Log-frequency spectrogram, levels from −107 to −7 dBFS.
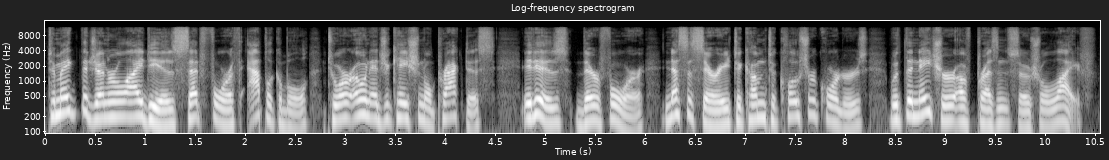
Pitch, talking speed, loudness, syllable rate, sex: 165 Hz, 165 wpm, -18 LUFS, 5.5 syllables/s, male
